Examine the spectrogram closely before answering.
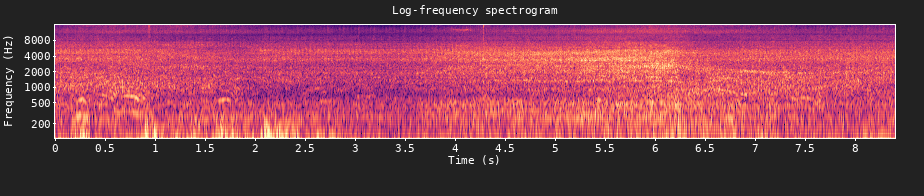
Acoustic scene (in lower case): residential area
